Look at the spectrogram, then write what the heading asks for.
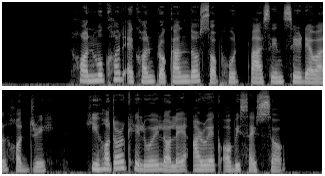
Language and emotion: Assamese, neutral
